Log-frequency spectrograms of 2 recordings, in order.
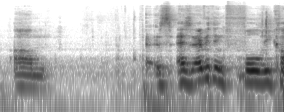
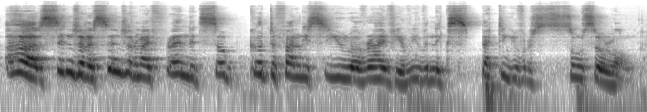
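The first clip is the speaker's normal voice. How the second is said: put-on higher, louder gushing merchant greeting an old friend; effusive merchant; 6 semitones higher, 4 dB louder than usual. Merchant Wakanga greets Sinjara, gushing higher and louder. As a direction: throw your arms open, raise the voice and gush. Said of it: "he's like".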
